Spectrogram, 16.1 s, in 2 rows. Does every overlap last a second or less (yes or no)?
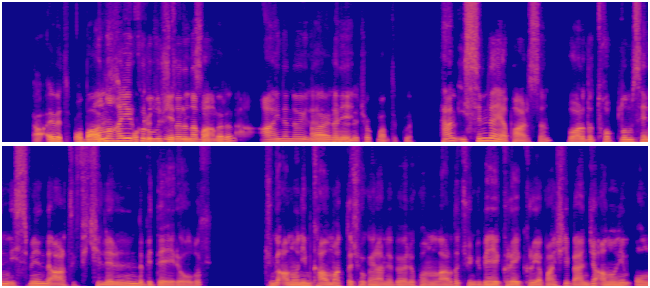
no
